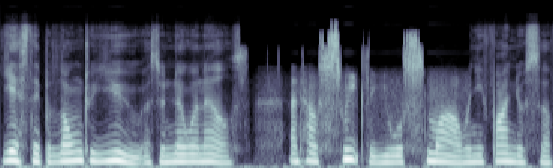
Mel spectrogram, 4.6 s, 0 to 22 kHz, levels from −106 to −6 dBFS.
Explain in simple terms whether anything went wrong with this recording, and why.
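A Bluetooth SBC bit pool drop runs from about 1.99 to 3.92 seconds. Over that stretch the wireless link seems to have become crowded, so the phone squeezed the speech into far fewer bits to keep it from cutting out. With so little data, the highest frequencies get almost nothing and everything else is stored roughly. That is why the speech turns dull and muffled, with a gritty, sandy noise, until the link recovers just before 4 seconds.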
